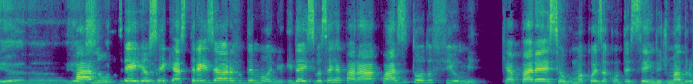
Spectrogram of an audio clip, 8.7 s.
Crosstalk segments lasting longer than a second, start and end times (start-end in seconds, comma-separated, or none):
0.9-2.2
